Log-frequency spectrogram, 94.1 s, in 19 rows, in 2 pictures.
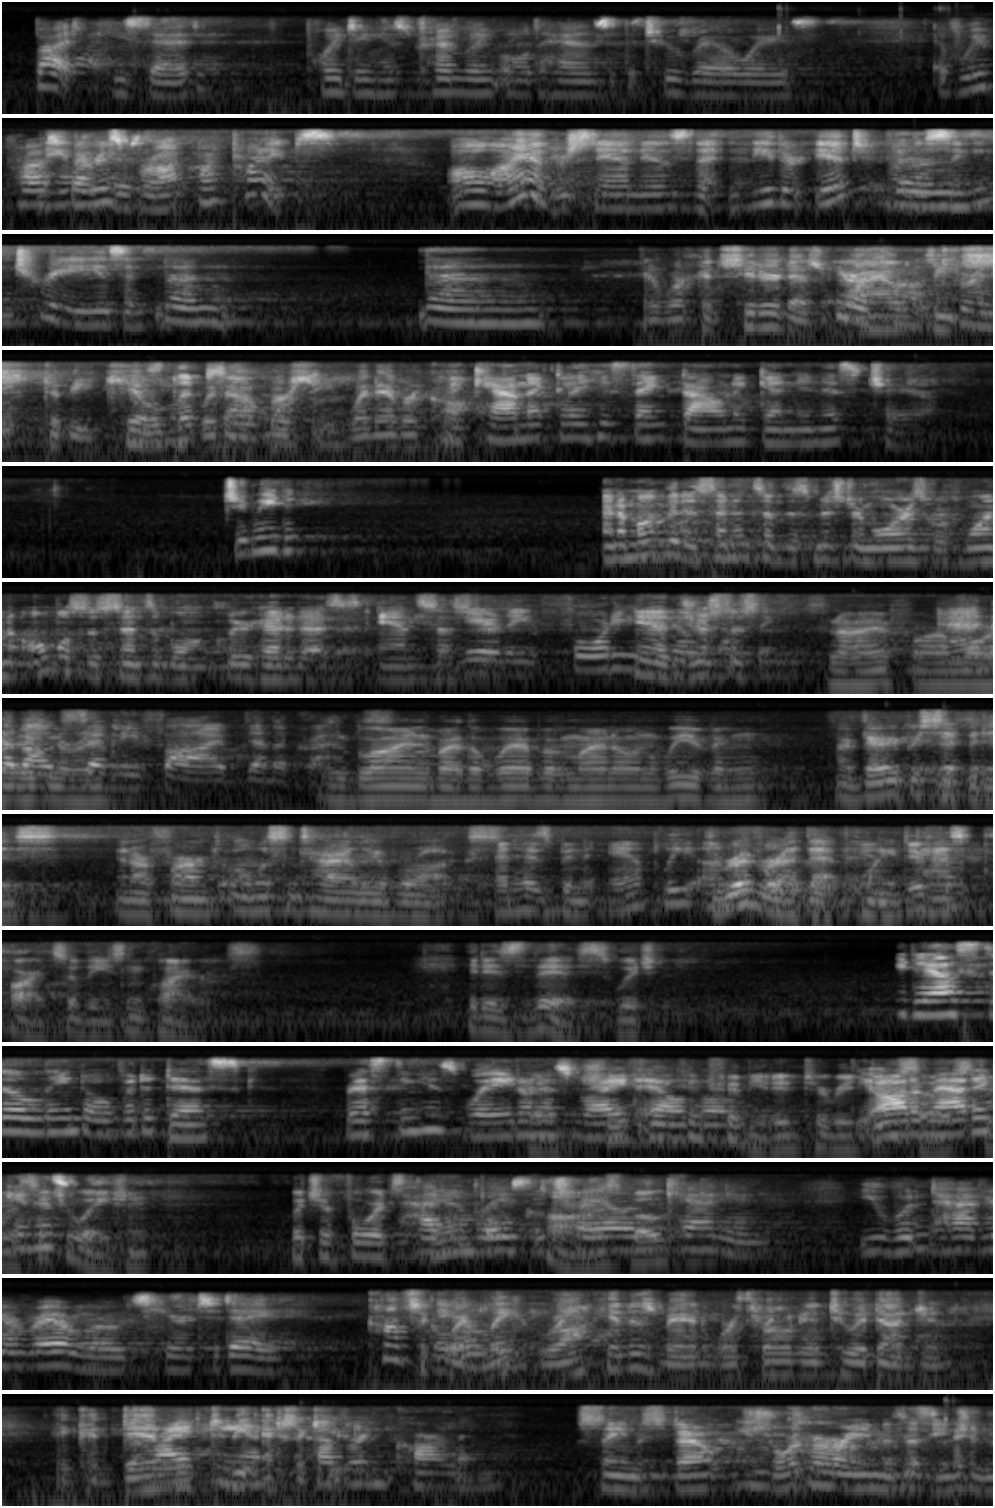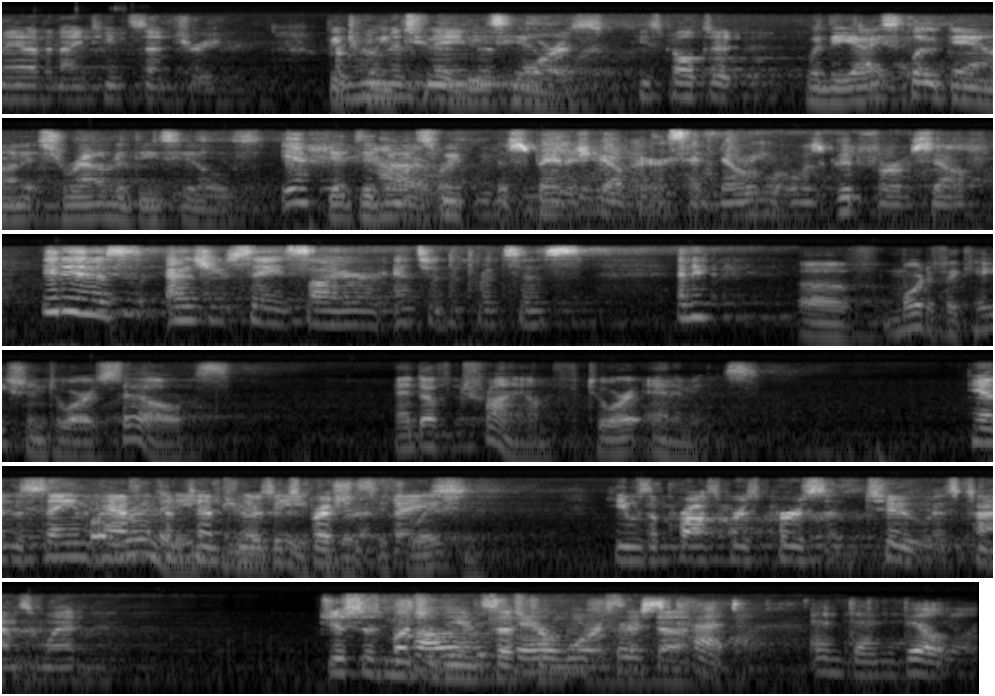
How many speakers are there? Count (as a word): ten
